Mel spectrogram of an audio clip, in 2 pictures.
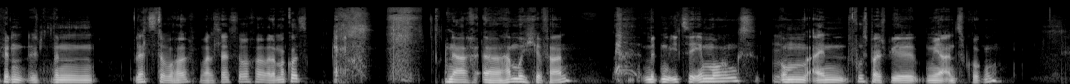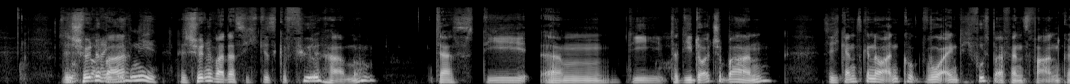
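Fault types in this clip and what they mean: Lost packet rebuilt from error correction: between 12.73 and 12.79 s the speech does not drop out, but about 40 ms of it turns rougher and noisier than the surrounding audio, which fits two 20 ms packets going missing. The decoder filled the hole with the low-bitrate backup copy carried inside the following packet, Opus in-band forward error correction, so continuity is kept at the cost of a brief patch of coarser, grainier sound.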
